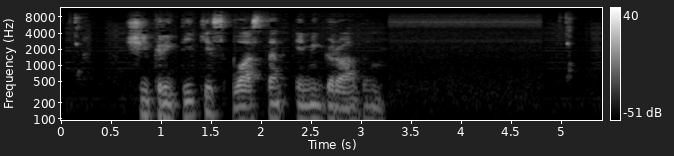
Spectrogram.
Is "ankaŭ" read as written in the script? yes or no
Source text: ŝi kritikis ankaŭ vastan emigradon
no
